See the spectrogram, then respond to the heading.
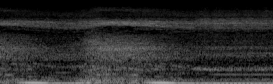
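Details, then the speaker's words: Petrol engine running: thin, steady high-pitched screech over the low engine rumble from the drive belt, which is to be replaced. "you can hear that screeching noise that's the belt that's what's gonna get replaced"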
